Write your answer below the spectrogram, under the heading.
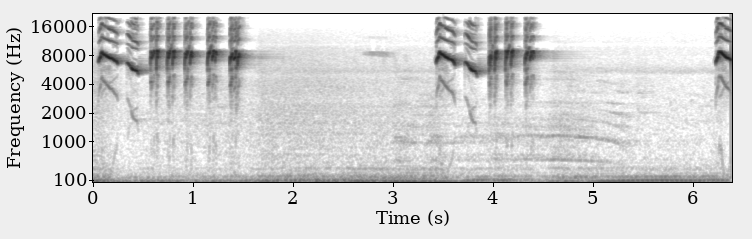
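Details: Orange-headed thrush in energetic uninterrupted song for training fighter birds: a high downslurred whistle followed by a quick row of about five clipped chips, the pattern repeated after a pause, over faint low rumble.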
